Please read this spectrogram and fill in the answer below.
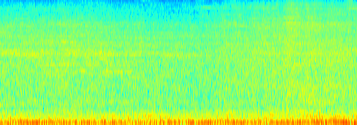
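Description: Double-stack intermodal container cars rolling past, a steady low rumble of wheels on rail.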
